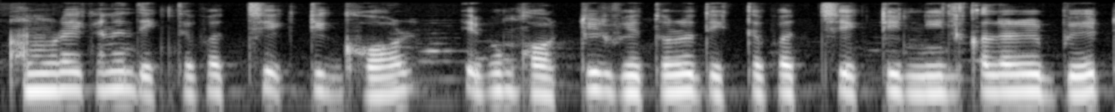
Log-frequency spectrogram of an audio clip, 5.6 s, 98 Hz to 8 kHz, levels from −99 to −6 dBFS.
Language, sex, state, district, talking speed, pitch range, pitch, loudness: Bengali, female, West Bengal, Dakshin Dinajpur, 180 wpm, 205-225 Hz, 215 Hz, -18 LUFS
